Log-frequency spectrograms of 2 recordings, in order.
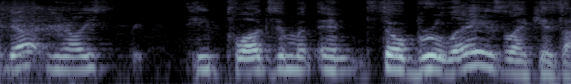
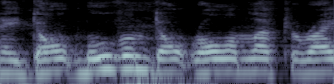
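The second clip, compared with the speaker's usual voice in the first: usual speaking voice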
